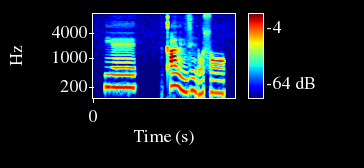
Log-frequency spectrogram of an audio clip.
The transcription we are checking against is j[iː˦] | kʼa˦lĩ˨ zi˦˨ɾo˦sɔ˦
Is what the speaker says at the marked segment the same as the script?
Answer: no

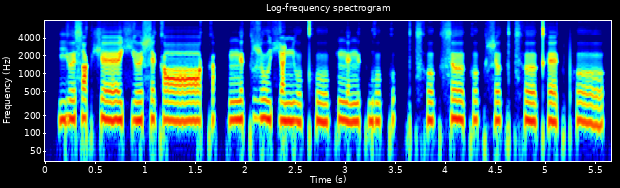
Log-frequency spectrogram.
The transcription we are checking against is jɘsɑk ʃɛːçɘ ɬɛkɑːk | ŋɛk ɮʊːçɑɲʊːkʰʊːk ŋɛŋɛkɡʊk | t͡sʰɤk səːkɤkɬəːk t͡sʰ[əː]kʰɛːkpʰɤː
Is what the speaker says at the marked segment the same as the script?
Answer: yes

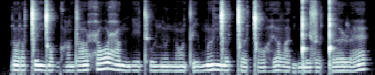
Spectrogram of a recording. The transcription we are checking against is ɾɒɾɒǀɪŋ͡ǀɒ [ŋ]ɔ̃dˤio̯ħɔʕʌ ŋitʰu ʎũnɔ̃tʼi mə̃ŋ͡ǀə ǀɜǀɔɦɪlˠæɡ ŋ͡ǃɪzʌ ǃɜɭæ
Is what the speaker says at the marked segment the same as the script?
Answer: no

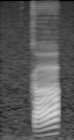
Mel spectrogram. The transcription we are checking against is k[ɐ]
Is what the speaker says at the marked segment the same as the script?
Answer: no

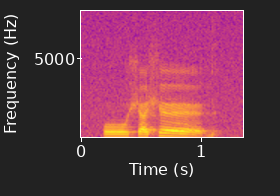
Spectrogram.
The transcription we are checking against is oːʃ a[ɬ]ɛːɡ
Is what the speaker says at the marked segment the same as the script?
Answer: no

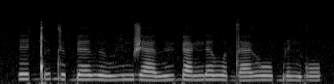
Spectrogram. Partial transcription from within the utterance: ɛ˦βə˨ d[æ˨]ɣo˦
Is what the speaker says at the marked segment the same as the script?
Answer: no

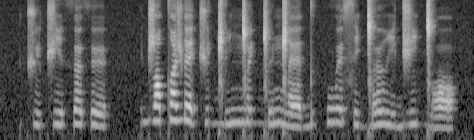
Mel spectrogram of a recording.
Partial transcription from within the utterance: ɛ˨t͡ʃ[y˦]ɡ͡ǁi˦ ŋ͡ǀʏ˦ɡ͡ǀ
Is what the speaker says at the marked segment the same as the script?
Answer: no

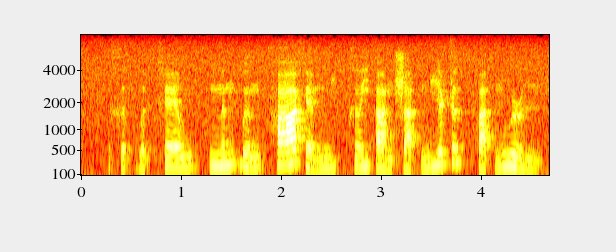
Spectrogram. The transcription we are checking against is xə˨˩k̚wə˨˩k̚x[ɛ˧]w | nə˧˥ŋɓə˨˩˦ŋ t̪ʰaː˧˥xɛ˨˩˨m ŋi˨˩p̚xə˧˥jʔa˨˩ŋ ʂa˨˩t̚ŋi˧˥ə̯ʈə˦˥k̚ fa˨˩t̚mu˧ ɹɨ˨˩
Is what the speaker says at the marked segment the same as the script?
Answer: yes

